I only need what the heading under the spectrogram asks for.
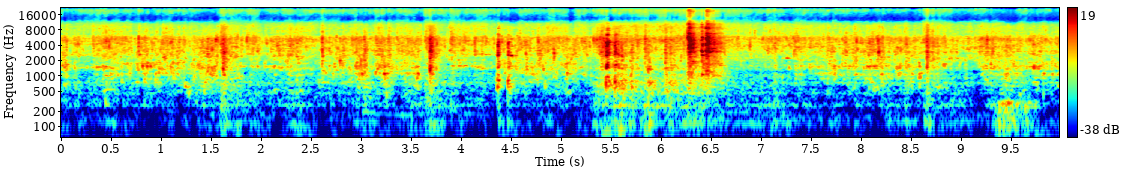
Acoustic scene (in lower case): kitchen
